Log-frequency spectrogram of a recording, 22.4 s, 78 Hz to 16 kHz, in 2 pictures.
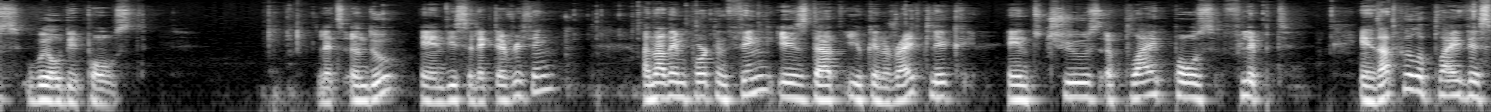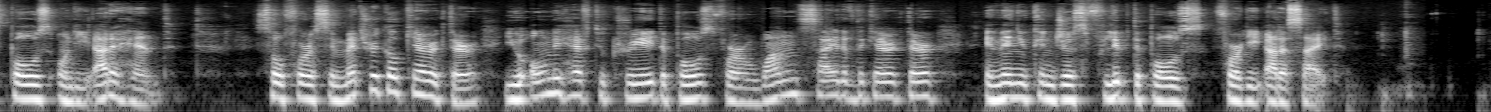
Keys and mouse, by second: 2.0 ctrl+z, 4.2 middle click, 4.5 shift+middle click, 5.3 shift+middle drag, 7.7-9.4 drag, 10.1-10.8 middle drag, 11.2 middle drag, 18.4 ctrl+z, 18.4 h, 21.5 Tab, 22.2 h.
